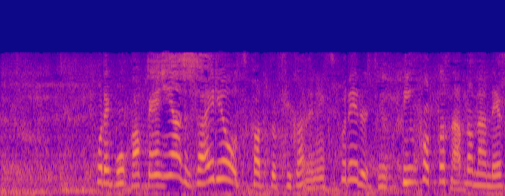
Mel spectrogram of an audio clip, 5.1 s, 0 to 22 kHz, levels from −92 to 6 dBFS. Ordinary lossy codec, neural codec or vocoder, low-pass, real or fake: MP3, 32 kbps; codec, 16 kHz, 2 kbps, X-Codec, HuBERT features, trained on LibriSpeech; 7.2 kHz; fake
